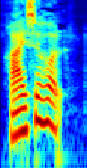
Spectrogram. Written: rejsehold

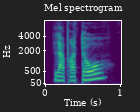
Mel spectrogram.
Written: labrador

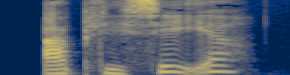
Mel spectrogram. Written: applicere

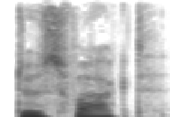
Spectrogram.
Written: dødsforagt

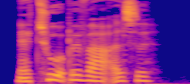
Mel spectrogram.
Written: naturbevarelse

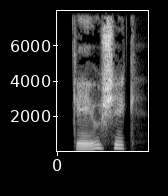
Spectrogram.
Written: gavecheck

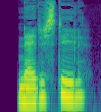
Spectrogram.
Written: nattestille

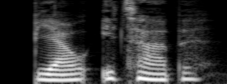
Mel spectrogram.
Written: bjergetape

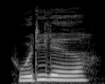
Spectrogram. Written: hurtiglader

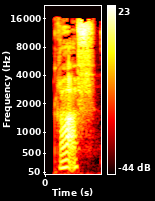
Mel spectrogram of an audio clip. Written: graf

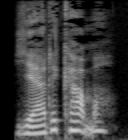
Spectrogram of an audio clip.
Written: hjertekammer

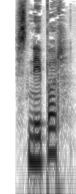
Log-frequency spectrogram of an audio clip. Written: sneppert

